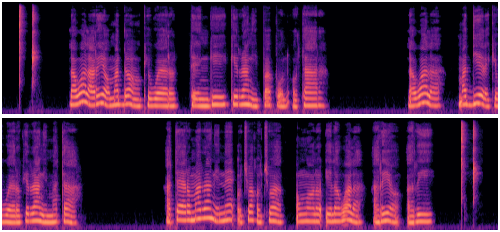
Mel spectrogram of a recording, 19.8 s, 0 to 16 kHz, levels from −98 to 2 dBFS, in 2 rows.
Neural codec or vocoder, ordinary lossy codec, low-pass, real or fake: none; AAC, 96 kbps; 14.4 kHz; real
